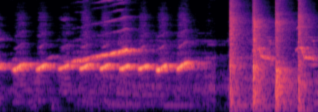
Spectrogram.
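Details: White-rumped shama from a breeding aviary giving a quick run of repeated whistled notes slowly climbing in pitch, followed by several loud sharp tapping clicks.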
